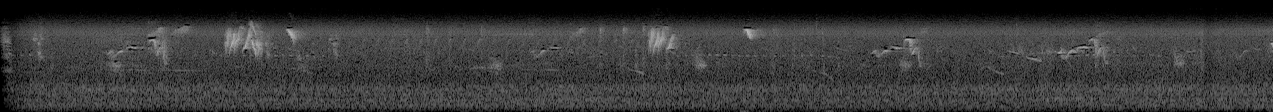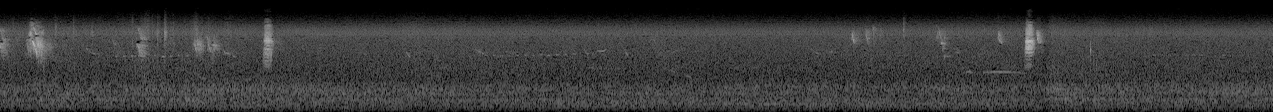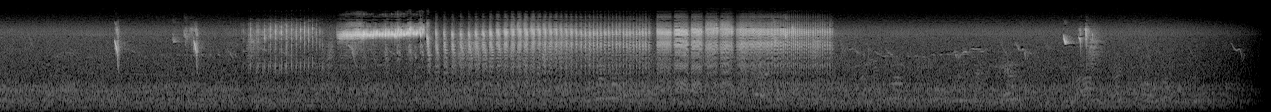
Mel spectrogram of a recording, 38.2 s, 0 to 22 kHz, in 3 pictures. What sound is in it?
Calm Morning Outdoor Ambience
Outdoor ambience of a grass plain outside Rayton (North-East Gauteng, South Africa). Some insects and birds heard calling, most notably the Southern Masked Weaver. Afrikaans talking at the end. Recorded with a Zoom H1.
